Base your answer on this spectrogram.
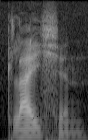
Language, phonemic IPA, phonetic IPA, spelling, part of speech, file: German, /ˈɡlaɪ̯çən/, [ˈɡlaɪ̯çn̩], gleichen, verb / adjective, De-gleichen.ogg
- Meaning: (verb) 1. to be like, to equal to, to resemble 2. to be alike; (adjective) inflection of gleich: 1. strong genitive masculine/neuter singular 2. weak/mixed genitive/dative all-gender singular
